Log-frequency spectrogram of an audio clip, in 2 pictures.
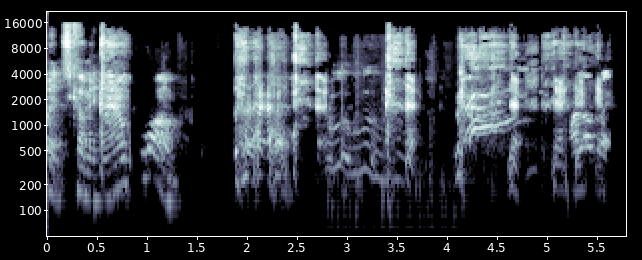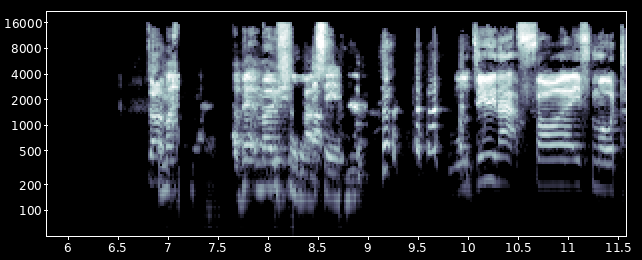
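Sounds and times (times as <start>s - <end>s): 
speech: 0.2s - 5.7s, 6.8s - 11.5s
laughter: 1.9s - 5.6s, 8.5s - 10.3s
person performing exaggerated theatrical coughing: 1.9s - 5.6s
strained vocal groans: 2.0s - 3.8s.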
